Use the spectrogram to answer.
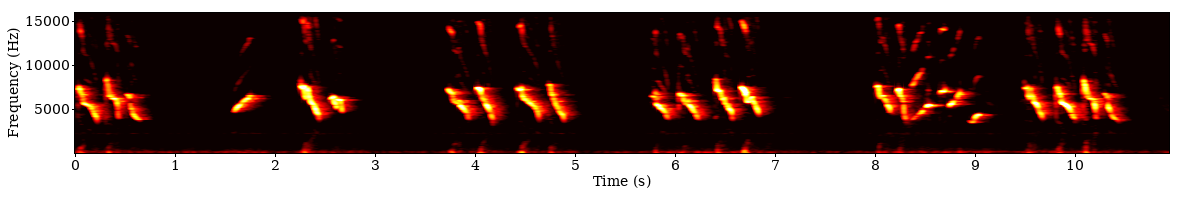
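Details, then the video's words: Oriental white-eye singing a 'ngalas' style meant to stir up rival white-eyes; high, shrill downslurred chirps come in clusters of two to four, with gaps between groups and light clicks and taps in the background. "Burung Pleci Gacor Ngalas Nembak Mangil Lawan,Memicu Emosi Pleci Bahan"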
